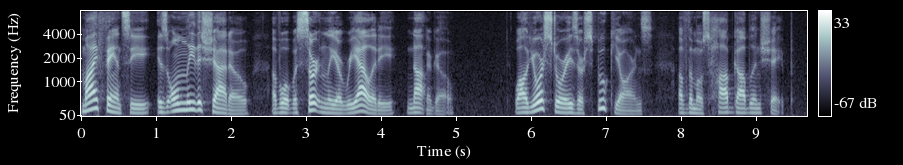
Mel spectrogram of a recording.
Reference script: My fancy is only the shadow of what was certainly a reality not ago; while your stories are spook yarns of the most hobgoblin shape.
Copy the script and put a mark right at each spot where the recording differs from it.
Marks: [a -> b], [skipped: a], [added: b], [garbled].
My fancy is only the shadow of what was certainly a reality not ago; while your stories are spook yarns of the most hobgoblin shape.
